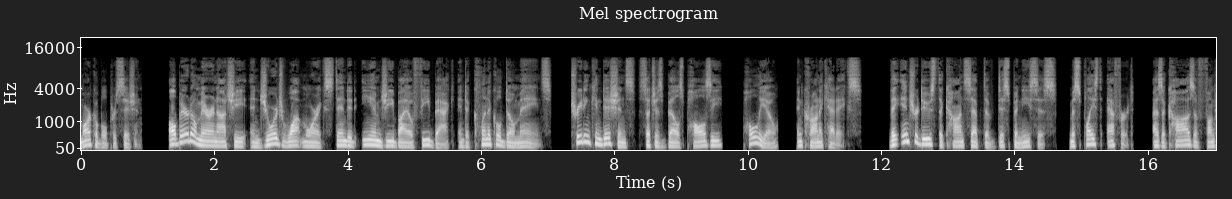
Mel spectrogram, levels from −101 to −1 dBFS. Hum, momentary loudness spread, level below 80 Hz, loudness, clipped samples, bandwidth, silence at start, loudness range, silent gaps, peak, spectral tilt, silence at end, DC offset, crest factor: none; 10 LU; -48 dBFS; -21 LUFS; under 0.1%; 11.5 kHz; 0 s; 4 LU; 1.00-1.23 s, 11.81-12.04 s; -2 dBFS; -6 dB/octave; 0 s; under 0.1%; 18 dB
